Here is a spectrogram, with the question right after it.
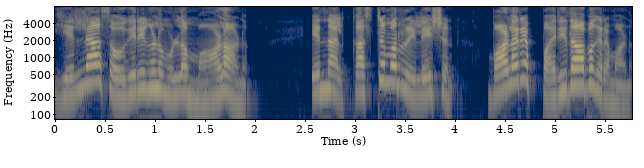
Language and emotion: Malayalam, disgusted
